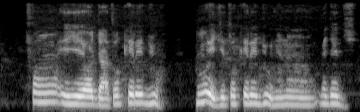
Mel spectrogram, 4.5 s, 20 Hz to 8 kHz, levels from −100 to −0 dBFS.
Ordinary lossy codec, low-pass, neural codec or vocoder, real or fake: none; 7.2 kHz; none; real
